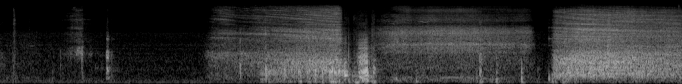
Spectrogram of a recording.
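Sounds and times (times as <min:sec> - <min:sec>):
person sniffing: 0:02.1 - 0:06.8
person blowing up a balloon by mouth: 0:02.2 - 0:06.8.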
